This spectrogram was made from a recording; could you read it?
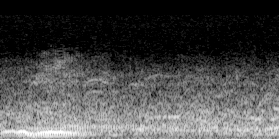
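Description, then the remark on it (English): Race car engines roar around a track in a steady, continuous drone, one motor's pitch rising and dipping slightly over the dense rumble of the pack, as the cars fall in behind the lead car before the start. “Now, the cars will light up as they go around the track, and they'll fall in behind the lead car.”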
